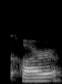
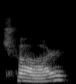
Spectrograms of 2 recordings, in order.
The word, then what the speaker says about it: char: In brief, we say char or char, whatever you pronounce, both are correct.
